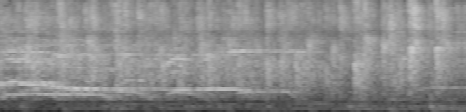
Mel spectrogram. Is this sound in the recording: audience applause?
yes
